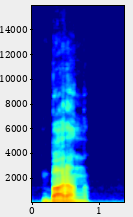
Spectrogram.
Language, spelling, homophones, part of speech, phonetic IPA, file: Polish, Baran, baran, proper noun / noun, [ˈbarãn], Pl-Baran.ogg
